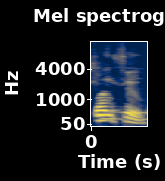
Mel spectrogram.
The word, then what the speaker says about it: Sun Tzu: The Art of War, if you guys don't know, it was written by Sun Tzu, I think you pronounce it, Sun Tzu, TZU. correct.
